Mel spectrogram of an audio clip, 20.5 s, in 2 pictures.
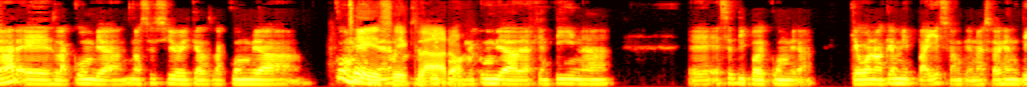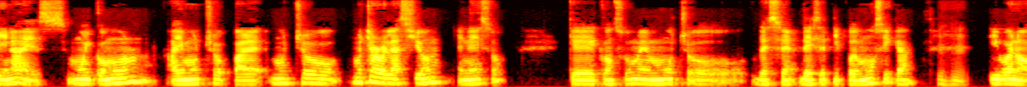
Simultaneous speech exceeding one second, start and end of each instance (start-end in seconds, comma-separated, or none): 3.5-4.7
